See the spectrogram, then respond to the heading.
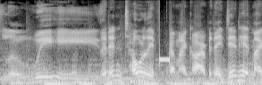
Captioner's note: beeps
